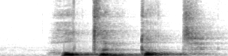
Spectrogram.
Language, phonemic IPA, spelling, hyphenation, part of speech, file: Dutch, /ˈɦɔ.tə(n)ˌtɔt/, Hottentot, Hot‧ten‧tot, noun, Nl-Hottentot.ogg
- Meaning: a Khoekhoe person, a member of the native people of southwestern Africa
